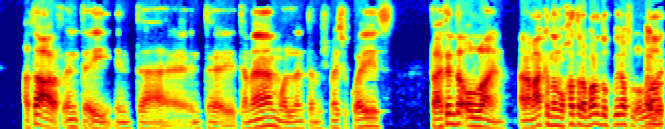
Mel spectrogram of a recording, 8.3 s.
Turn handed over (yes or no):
yes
